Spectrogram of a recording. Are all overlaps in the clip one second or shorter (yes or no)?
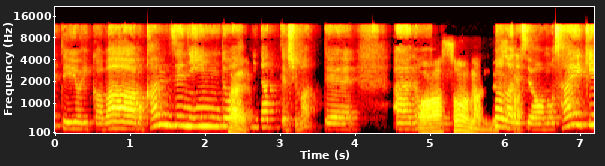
no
